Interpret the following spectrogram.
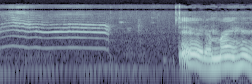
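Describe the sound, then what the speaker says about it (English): Dexter the pet cat meowing loudly and close, one long steady meow, a brief pause, then a second wavering yowl. "if you hear meowing, it's probably my cat, Dexter"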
